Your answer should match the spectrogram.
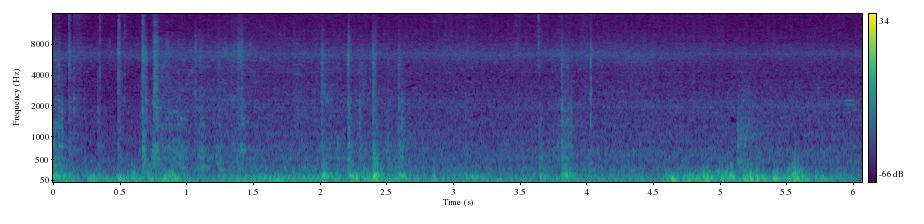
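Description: Mazda 3 engine being started and running, heard from inside the cabin as a low rumble, with a few light clicks scattered through.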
